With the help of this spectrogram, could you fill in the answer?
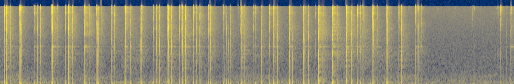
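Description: Long nails tap and scratch a clear, hollow, round glass ornament ball with fairy lights inside and a rope hanger, held in the hand close to the mic. A rapid, irregular stream of short, dry, bright clicks with brief scratchy rasps follows, each dying away almost at once. Near the end the taps thin out to a few soft, scattered hits.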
